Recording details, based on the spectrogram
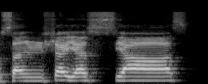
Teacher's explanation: स के ऊपर जो अनुस्वार है उसके आगे फिर श है इसलिए इसका उच्चारण हमें न ले आना है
